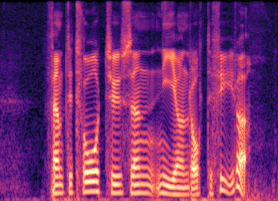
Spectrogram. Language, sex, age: Swedish, male, 29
